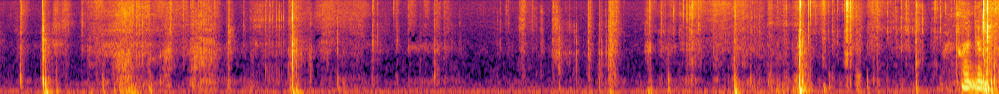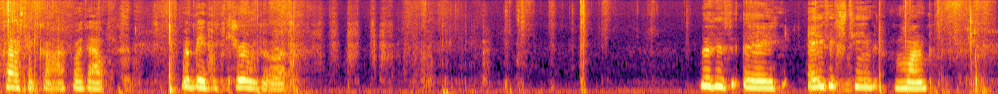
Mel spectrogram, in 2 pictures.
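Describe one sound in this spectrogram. Cardboard packaging crinkles and rustles in hands.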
